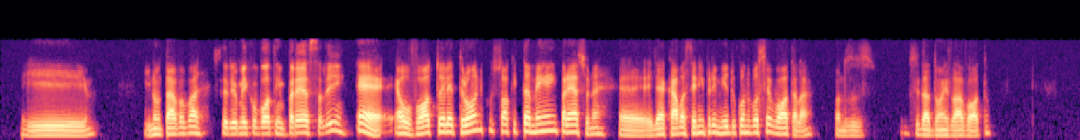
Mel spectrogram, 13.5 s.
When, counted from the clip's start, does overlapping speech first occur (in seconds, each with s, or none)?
none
